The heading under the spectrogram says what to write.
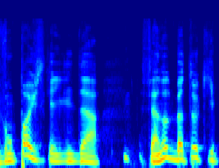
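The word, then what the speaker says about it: d'Arz: C'est drôle parce que moi, ça m'avait surpris quand j'étais allé aux Moines, parce que l'île d'Ar est à côté. L'île d'Ar, je ne sais pas si on dit ça. – D'Ar. – On ne prononce pas le Z.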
